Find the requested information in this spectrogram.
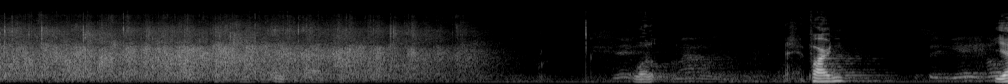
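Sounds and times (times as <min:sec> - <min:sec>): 
audience applause welcoming a speaker at an event: 0:00.0 - 0:05.0
speech: 0:06.4 - 0:06.7, 0:08.1 - 0:08.6.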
